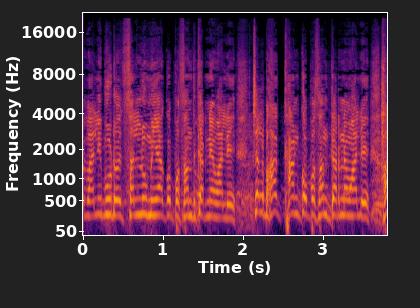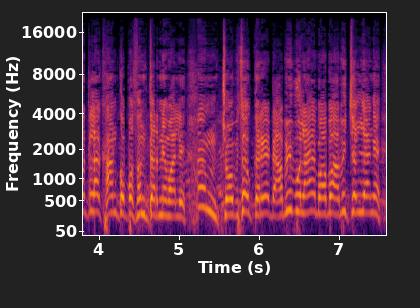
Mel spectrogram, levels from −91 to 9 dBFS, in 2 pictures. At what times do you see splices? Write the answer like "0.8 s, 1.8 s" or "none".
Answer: 5.2 s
